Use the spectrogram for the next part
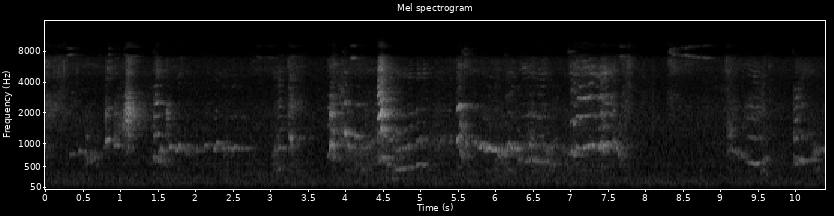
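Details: Boston Terrier making funny noises: a run of high, wavering whimpers and yelping whines, some rising and falling in tone, in bursts separated by short pauses.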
